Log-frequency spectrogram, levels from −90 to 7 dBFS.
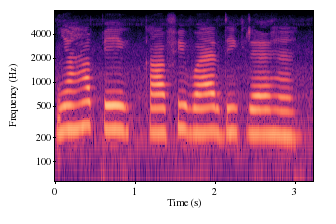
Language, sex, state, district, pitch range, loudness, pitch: Hindi, female, Jharkhand, Palamu, 225-255 Hz, -14 LUFS, 235 Hz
